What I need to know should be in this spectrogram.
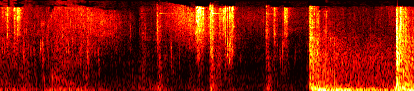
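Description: Wooden planks knock into place as stairs are built.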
